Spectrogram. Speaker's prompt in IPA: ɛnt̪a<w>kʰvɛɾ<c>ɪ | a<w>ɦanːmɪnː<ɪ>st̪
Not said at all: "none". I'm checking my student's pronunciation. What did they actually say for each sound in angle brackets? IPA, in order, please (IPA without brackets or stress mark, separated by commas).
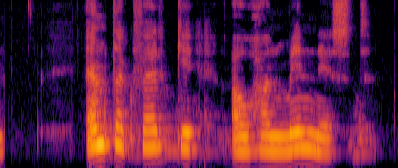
none, c, w, ɪ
